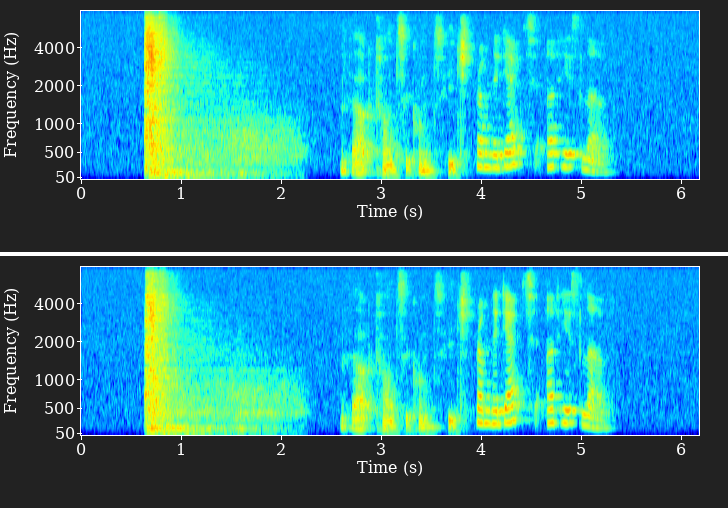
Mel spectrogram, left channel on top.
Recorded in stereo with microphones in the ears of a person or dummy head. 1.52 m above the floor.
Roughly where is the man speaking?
Centre.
